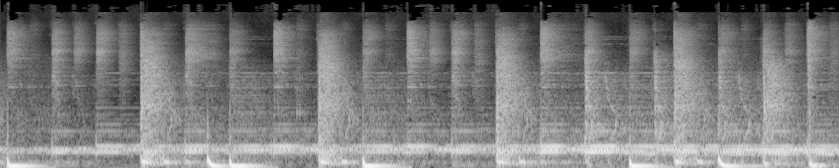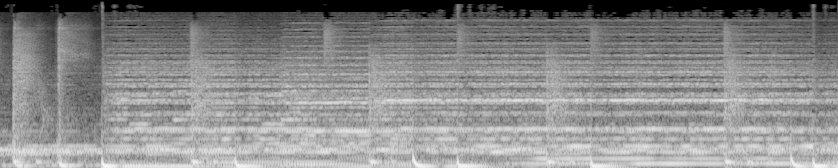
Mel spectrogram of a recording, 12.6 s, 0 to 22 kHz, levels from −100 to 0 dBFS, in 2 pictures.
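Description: At 2.40 s a brief crackle marks a single peak cut flat, hard clipping where the level only just touched the converter's ceiling and lost its tip.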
